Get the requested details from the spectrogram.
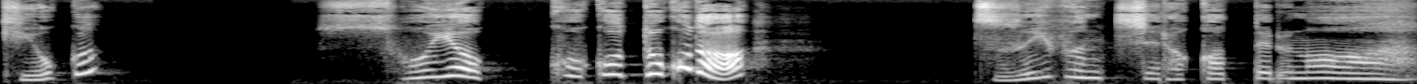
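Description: A put-on character voice that sounds female, high-pitched, and very slow, with long, frequent pauses. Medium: audio drama. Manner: rough, blunt street speech.

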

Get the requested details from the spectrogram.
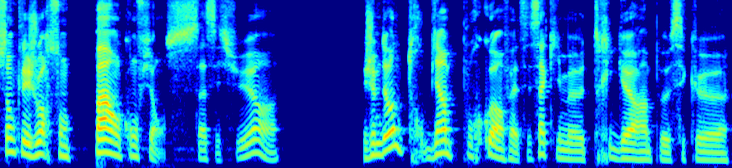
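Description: A man speaks slowly-ish, at a fairly slow pace, in a fairly high pitch. His pitch swings very widely, and his loudness shifts a lot. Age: 30s. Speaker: Rocket League streamer and coach. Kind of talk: casual live stream commentary and coaching.

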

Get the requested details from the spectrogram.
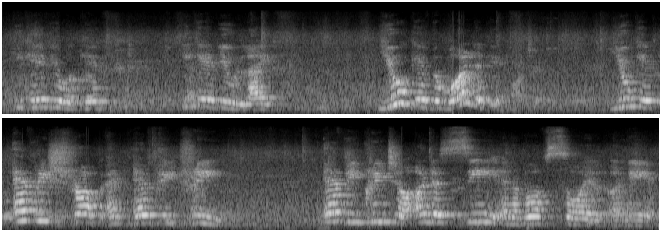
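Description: At a very slow pace, a woman speaks in a high pitch amid audible room echo and noticeable background noise. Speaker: open mic poet. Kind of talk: spoken word poetry performance. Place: bar.

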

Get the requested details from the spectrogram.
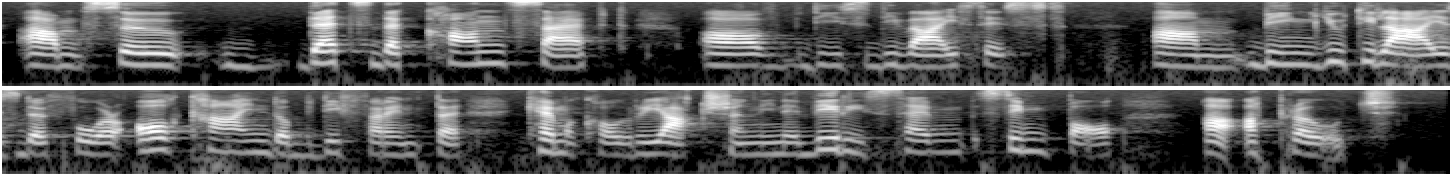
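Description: A woman with an Italian accent talks at a very slow pace, using long, frequent pauses. Her fairly low pitch holds a monotone, flat intonation while her loudness swings widely. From Italy. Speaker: chemistry professor. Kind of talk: lecture. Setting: stage with audience. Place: classroom. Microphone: lapel.

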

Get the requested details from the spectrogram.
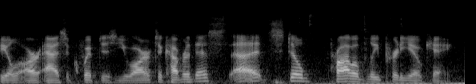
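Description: A man talks fairly quickly in an ordinary speaking voice, with ordinary pitch variation. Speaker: esports journalist. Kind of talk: casual chat. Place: home room. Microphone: video call.

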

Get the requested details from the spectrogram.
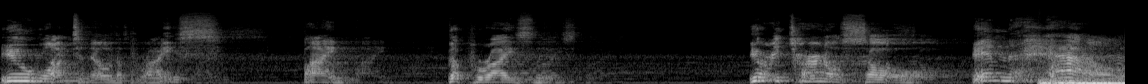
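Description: In a put-on character voice, a man with fairly low pitch speaks at a very slow pace, with very wide pitch swings, long, frequent pauses and a clear echo. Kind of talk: comedy sketch dialogue. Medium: stage.

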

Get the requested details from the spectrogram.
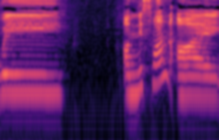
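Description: A woman's bright, sharp tone in an Australian accent. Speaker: craft educator and shop owner; craft educator. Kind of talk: casual live-stream craft tutorial. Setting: live Facebook stream from home. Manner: chatty, warm. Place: workshop. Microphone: phone near.

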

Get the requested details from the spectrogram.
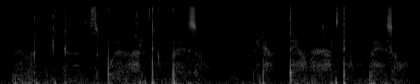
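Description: Against loud background noise, a woman whispers soft-spoken words at a fairly slow pace. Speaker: ASMR creator. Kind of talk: soft ASMR roleplay. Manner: soft close-mic ASMR whisper. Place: home room. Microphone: studio mic.

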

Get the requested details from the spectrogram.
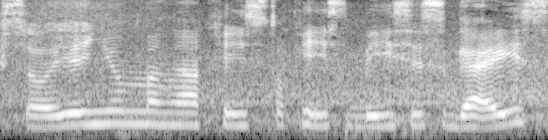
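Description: Audible room echo and noticeable background noise around fairly even intonation. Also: woman. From Philippines. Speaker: overseas worker vlogger. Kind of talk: tutorial. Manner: casual.

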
